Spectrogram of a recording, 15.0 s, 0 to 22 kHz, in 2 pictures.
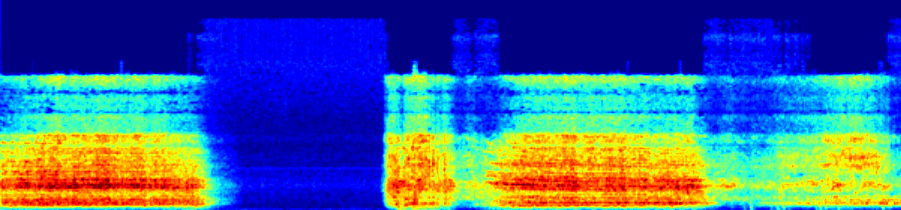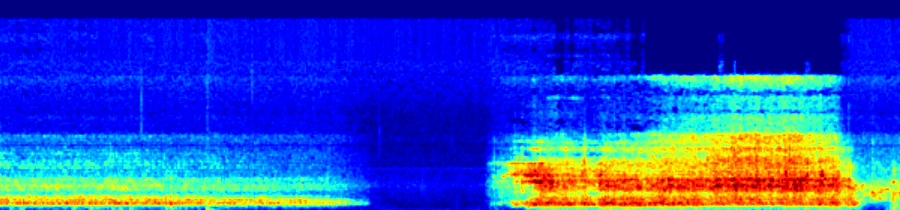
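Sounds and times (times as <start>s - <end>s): creature harsh raspy hisses: 3.2s - 10.6s, 11.6s - 15.0s.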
